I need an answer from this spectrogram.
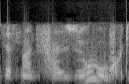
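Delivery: versucht stressed hard and slowed.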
